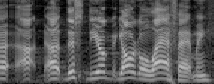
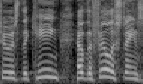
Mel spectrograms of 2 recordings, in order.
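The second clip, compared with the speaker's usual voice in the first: normal talking voice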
